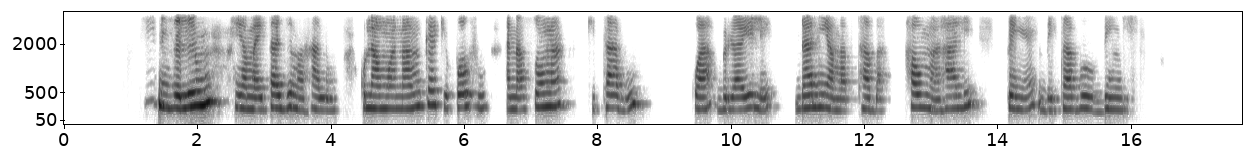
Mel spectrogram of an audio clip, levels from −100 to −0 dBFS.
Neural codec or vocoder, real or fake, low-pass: codec, 16 kHz, 2 kbps, X-Codec, HuBERT features, trained on general audio; fake; 3.6 kHz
